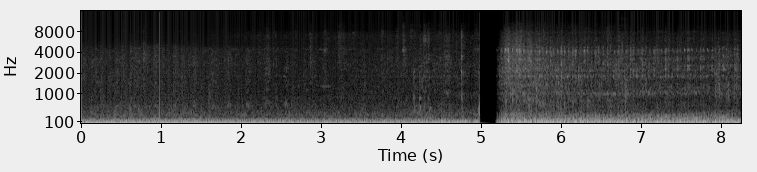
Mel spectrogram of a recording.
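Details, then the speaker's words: 1987 Coachmen Class A motorhome engine running during a test drive after a freshly rebuilt transmission was installed; deep steady rumble, even beat, no stumbles or knocks, runs smoothly. "she just sounds good it's sounding really good running really smooth that sounds good except for up here we'll get to that"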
